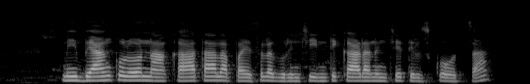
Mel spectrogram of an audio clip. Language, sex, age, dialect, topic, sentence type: Telugu, male, 36-40, Telangana, banking, question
